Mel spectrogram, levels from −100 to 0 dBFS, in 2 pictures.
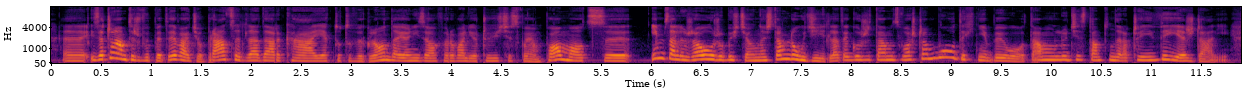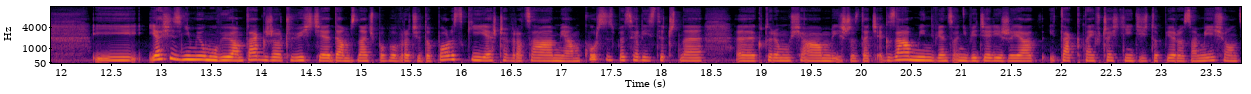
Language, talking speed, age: Polish, 185 wpm, 20-39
